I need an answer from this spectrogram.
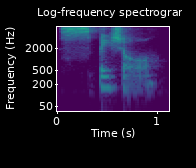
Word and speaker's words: spatial: This time it's a TI that makes a sh sound. And we also have this ol with AL again. But this vowel is different. So I'm going to try an A sound. Sp, A, spa, shol, spatial.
